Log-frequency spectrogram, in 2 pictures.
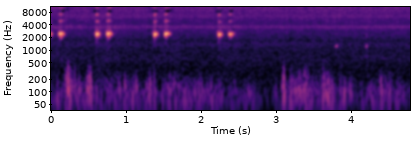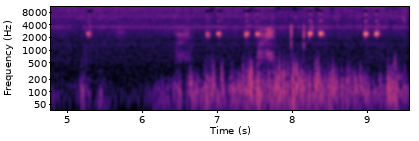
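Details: Female common quail call, used for luring quail during the ripe wheat hunting season. Bright paired high notes repeat at intervals over low rustling and handling noise, which grows louder toward the end.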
